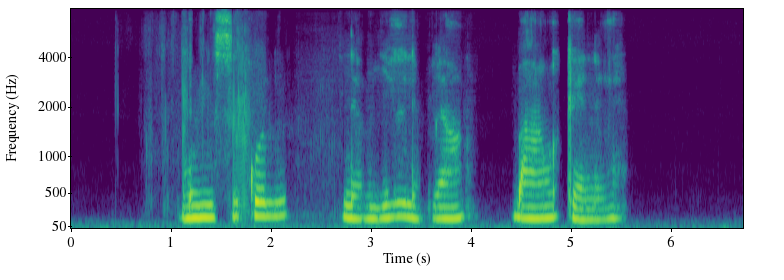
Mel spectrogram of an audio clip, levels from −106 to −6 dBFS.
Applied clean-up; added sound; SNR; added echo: neural diffusion model UNIVERSE++.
